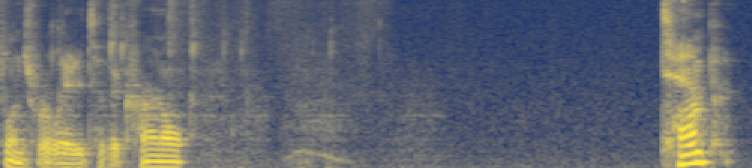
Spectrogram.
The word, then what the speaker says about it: tmp: related to the kernel temp is or TMP pronounce temp is a file system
